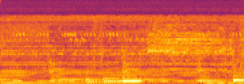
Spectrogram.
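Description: A horse in a video game neighs close and clear, a whinny that rises and falls over a few seconds, alone with no talking.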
